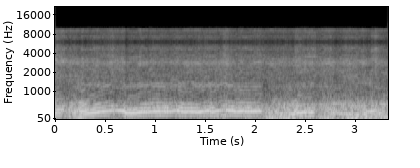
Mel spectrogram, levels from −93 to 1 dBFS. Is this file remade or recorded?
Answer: remade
